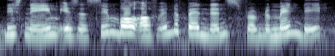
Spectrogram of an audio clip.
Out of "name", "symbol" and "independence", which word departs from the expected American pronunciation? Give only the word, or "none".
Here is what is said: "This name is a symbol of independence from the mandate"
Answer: none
